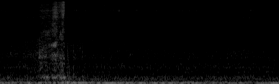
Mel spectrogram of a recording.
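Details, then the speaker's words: 2013 Nissan Sentra, rear wheel spun by hand, good side compared with the growling side: spins almost silently after a brief swish, no growl or grinding; quiet, normal bearing. "You hear nothing. It's nice and quiet. So there again, quiet."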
